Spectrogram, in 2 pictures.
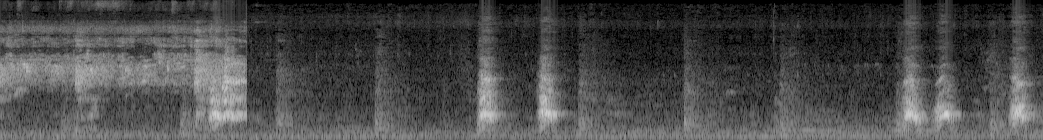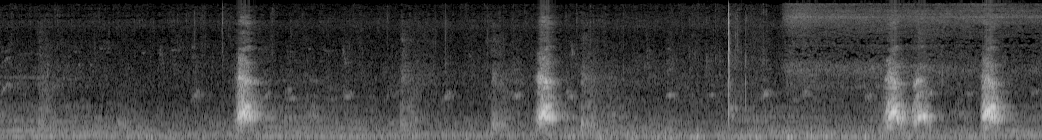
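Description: Several dogs bark near a flood-control retaining wall construction site between Marikina and Pasig, with sharp single and double barks scattered irregularly over a quiet outdoor background and a brief hiss at the start.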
